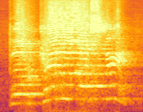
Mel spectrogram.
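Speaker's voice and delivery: high, slow, insistent shout; shouted rebuke. Acted. Jesús reprende a gritos a Pedro. (reproche gritado y alargado)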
